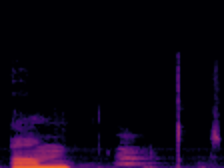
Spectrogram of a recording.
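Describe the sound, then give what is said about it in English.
A dog named Coco lets out one loud, drawn-out bark, followed by a few fainter, softer yelps and small clicks against otherwise quiet. “now my dog's barking.”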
